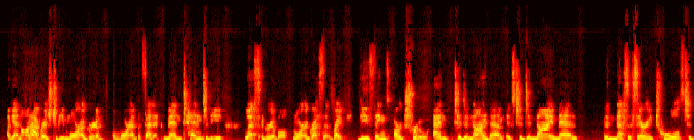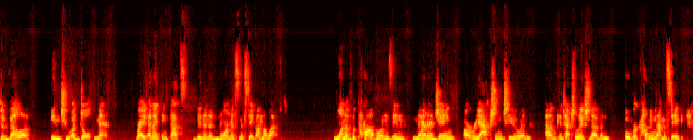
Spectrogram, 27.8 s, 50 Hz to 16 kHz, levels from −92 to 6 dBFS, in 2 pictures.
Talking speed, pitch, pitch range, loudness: 145 wpm, 185 Hz, 175-200 Hz, -25 LUFS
